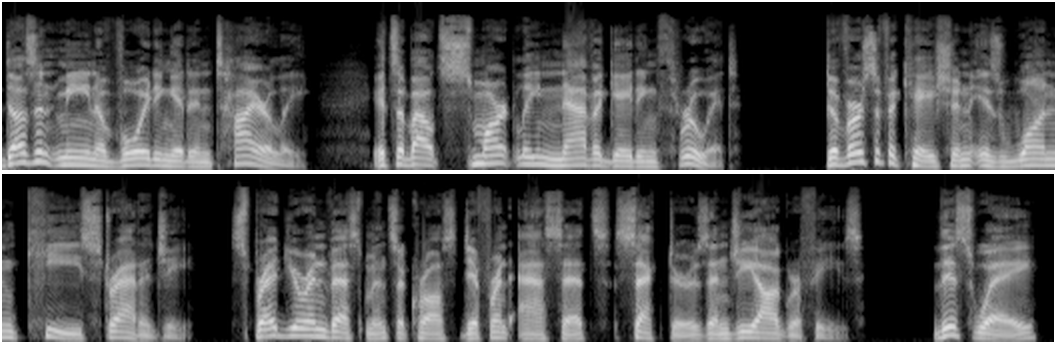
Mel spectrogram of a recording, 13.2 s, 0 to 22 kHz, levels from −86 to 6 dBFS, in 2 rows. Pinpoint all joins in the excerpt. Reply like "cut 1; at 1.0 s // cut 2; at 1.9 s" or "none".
cut 1; at 8.0 s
